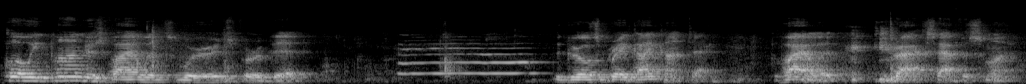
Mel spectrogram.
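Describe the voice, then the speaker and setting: A man's voice: lowish voice, lively intonation, slow pace, pauses often, a little hiss or hum. A man reading stage directions as scripted narration at a table read. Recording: very echoey room, far from mic.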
